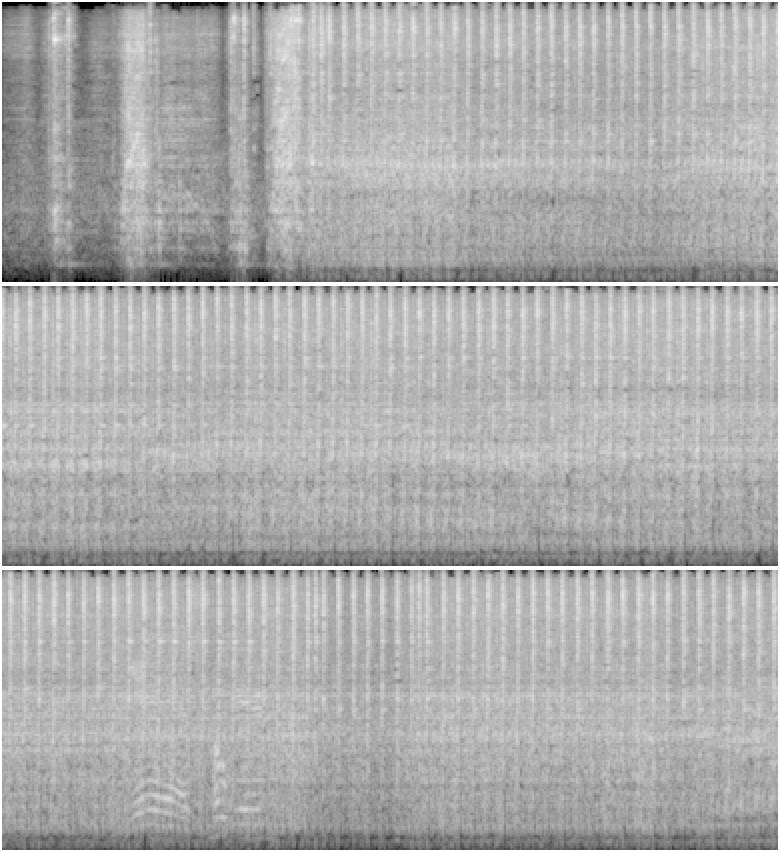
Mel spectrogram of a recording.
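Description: A big petrol pressure washer engine cold-starts with a few pull-start bursts, then settles into a loud, steady, chugging run with throttle wide open and choke on, continuous and close for the remainder.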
